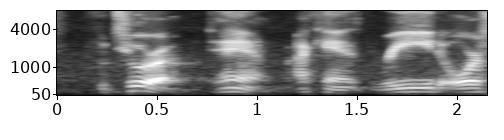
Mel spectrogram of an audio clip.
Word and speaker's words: Futura: The OG Batmobile 1955 Lincoln Futura. That's not how you say it. Futura.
